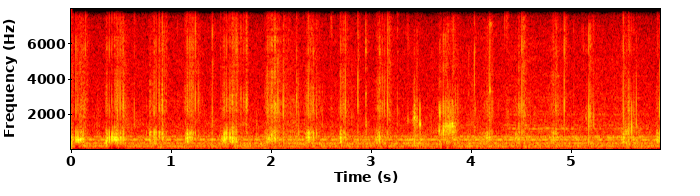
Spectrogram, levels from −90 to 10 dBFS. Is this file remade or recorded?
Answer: recorded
